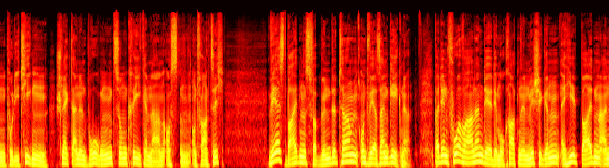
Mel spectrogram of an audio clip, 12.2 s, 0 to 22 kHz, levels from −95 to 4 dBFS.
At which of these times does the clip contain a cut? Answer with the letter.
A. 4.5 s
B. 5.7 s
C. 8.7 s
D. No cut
B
